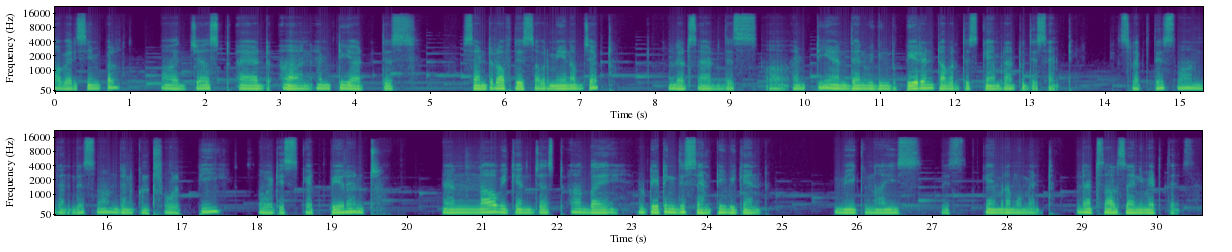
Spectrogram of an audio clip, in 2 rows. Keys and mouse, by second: 0.8 z, 1.2 z, 3.5 shift+a, 4.0-8.0 middle drag, 9.3-11.2 shift+middle drag, 11.2 click, 11.5-14.1 middle drag, 14.1-14.9 drag, 14.9 ctrl+middle click, 15.3 ctrl+click, 15.6-18.8 ctrl+middle drag, 16.7 ctrl+p, 18.8 click, 19.0 middle click, 19.1-21.3 drag, 20.8 KP_0, 22.1 z, 24.0-25.0 middle drag, 28.7-30.6 drag.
